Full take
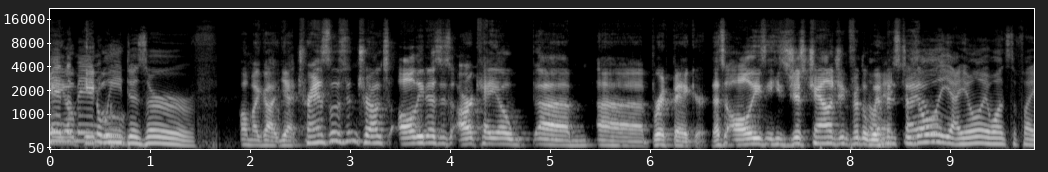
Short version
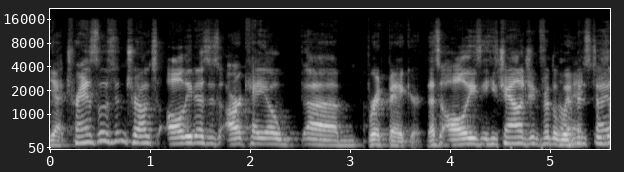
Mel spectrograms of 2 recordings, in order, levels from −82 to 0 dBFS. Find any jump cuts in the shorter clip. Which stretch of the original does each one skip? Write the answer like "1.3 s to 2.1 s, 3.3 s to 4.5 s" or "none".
5.4 s to 6.0 s, 7.3 s to 7.6 s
